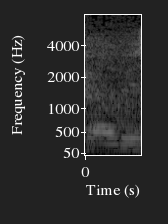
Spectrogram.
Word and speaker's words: Alleluia: Because the Hebraic pronunciation for Alleluia is Alleluia. The accent is on the final syllable.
